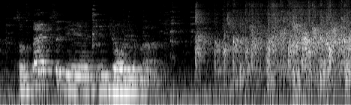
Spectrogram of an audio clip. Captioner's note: clapping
